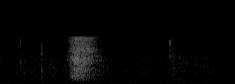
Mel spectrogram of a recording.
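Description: A man's short sniff, a quick breath in through the nose, about a second in, with a few faint mouth clicks around it.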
